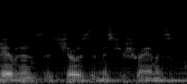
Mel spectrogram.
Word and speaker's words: SRAM: On page 45 of the blue brief, you say that the SRAM declaration, am I saying that right, SRAM? – Yes, sir.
